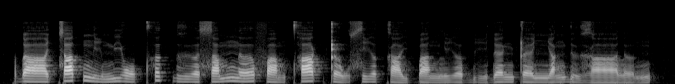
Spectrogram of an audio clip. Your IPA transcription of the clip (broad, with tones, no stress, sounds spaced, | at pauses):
ɗ aː˨˩ c a˦˥ t̚ n i˨˩˦ m j o˨˩˦ t̪ʰ ə˦˥ k̚ ɣ ɨ˨˩ ə̯ s a˧˥ m n əː˧˥ f a˨˩ m t̪ʰ a˦˥ k̚ ʈ ə˨˩˦ w s i˧ ə̯ k a˨˩ j ɓ a˨˩ n l i˨˩ ə̯ ɓ i˨˩˨ ɗ ɛ˧ ŋ ʈ ɛ˧ ɲ a˧˥ ŋ ɗ ɨ˨˩ ɣ aː˨˩ l ə˨˩˦ ŋ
